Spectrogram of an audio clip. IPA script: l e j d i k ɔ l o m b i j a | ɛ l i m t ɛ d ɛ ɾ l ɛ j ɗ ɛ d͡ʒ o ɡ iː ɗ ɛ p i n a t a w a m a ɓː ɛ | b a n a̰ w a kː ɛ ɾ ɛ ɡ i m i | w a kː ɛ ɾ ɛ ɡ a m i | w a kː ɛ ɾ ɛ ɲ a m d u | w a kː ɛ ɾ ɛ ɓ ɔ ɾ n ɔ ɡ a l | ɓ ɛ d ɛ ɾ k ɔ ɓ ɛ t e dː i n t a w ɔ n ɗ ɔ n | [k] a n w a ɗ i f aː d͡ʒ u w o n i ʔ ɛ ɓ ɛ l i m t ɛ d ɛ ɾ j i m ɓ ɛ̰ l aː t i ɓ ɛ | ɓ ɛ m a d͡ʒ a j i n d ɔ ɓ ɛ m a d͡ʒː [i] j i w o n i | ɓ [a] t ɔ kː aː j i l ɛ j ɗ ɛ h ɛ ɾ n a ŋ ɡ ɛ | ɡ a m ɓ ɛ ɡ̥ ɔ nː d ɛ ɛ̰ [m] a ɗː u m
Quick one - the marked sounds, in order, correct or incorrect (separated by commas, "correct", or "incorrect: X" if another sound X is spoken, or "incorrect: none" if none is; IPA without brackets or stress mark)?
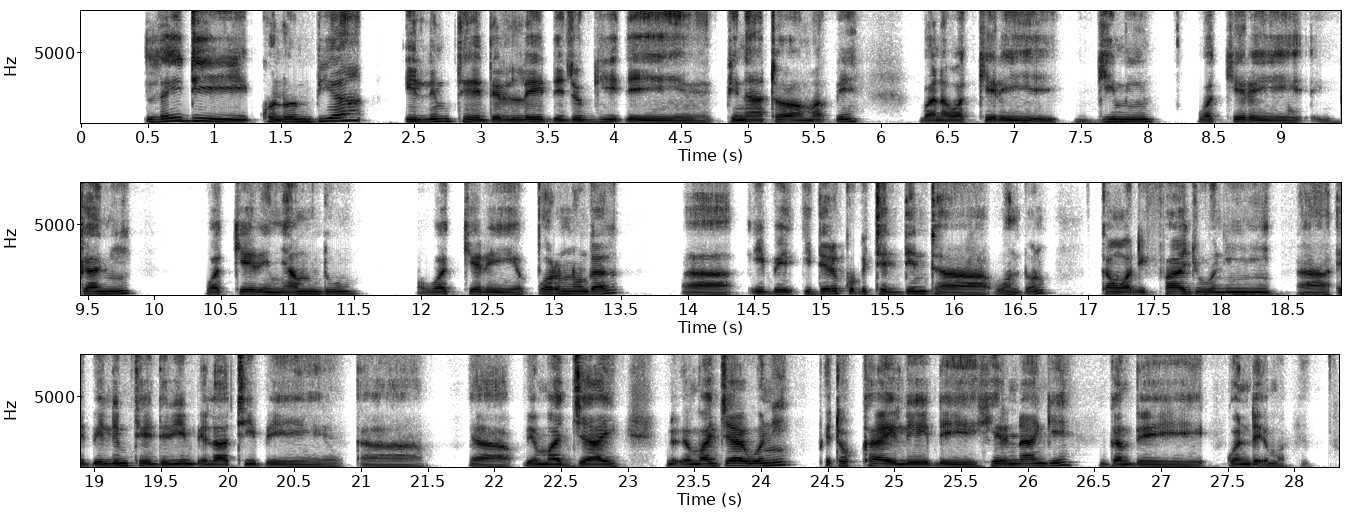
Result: correct, incorrect: a, incorrect: ɛ, correct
